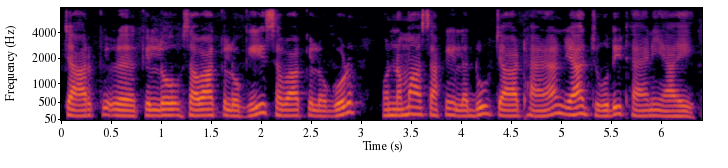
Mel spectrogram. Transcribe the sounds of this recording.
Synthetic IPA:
t͡ɕaːɾkɪlosɐʋakɪloɡiːsɐʋakɪloɡʊɽ | ʊnə̆mãɐsãːkʰelɐɗũt͡ɕaːɾʈʰaːɪɽ̃añjad͡ʑuːd̪iʈʰaːɪɽ̃iaːɦeː

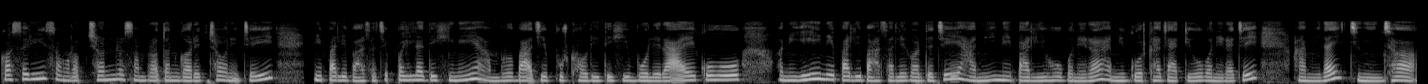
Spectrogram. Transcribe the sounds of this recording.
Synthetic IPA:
kʌsʌɾisʌŋrʌk̚t͡sʰʌnrʌsʌmrod̪ʱʌnɡʌɾekt͡sʰʌbʱʌnḛt͡saĩnepalibʱasat͡saĩpʌɦilad̪ekʰineɦamrobad͡zepurkʰawɾid̪ekʰiboleɾʌ̰ʔa̰ekoɦoʌnijeɦinepalibʱasaleɡʌrd̪ʌt͡saĩɦaminepaliɦobʱʌneɾʌɦamiɡorkʰad͡zat̪iɦobʱʌneɾʌt͡sãĩ | hamilajt͡sinint͡sʰʌ

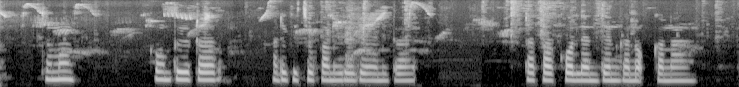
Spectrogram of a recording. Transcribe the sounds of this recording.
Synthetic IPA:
t͡ʃɛman | kɔmpjuʈaɾ | aɖikit͡ʃʰukaniɾɛɡɛɛnit̪a | ʈakakɔlɛnd̪ɛnɡanɔʔkana

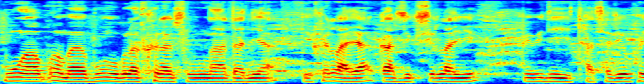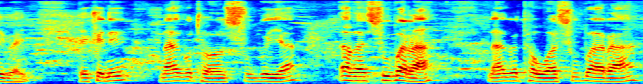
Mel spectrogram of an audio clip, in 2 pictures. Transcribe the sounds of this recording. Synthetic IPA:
buŋaamabuŋɔbalakʰɯnasuŋŋadanijad̥ekʰalajakaɾziksilajɯ | b̥ibiditʰasaɾijɔpʰɯjba̰j | d̥ekʰanɯ | naɡɯtʰawasuɡɯjaː | basubaɾa | naɡɯtʰawasubaɾa

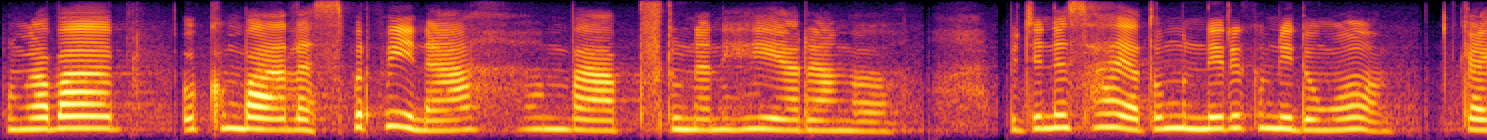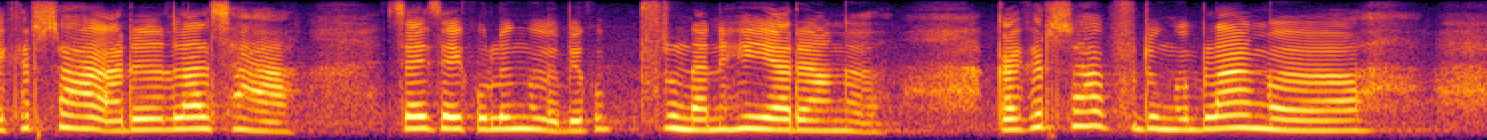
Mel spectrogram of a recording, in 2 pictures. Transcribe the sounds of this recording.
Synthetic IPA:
ɾuŋaba | ɯkʰɯmbalaspɯɾpʰɯinahɯmbapʰuduŋnanɯɦɯjaɾaŋɯ | bidinɯsahajatɔmɯnːɯjɾɯkʰɯmnidɔŋɯ | kajkʰɯɾsahaːɾɯlalsaɦazajzajkɔlɯŋɯbekupʰuɾɯŋnanɯɦɯjaɾɯaŋɯkajkʰɯɾsahapʰuduŋɯblaŋɯ

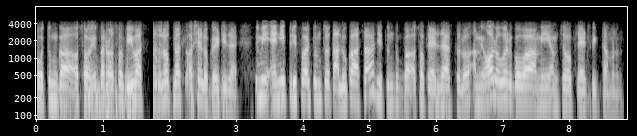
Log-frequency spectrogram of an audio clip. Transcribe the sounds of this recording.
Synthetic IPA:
ɦot̪umkaə̰sɔebəɾəsɔʋiʋəst̪əlɔpləsə̰ɕelokəliʈiːd͡zaj | t̪um̤iːʔeniːpɾifəɾt̪umt͡sɔt̪alukaːsad͡ʑit̪uːnt̪umkaʔəsɔflɛʈ̚d͡zajəst̪əlɔʔa̰m̤iːɔloʋəɾɡoʋaːmiːamt͡sɔflɛʈfik̚t̪am̤əɽ̃ːn

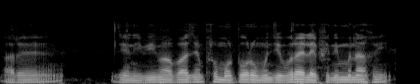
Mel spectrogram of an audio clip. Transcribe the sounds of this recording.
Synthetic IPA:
a̰ɾɯ | zenibimaβazɯŋpʰɾɔmɔt̚bɔɾɔmɯnzɯbɯɾajlajpʰinimɯnakʰɯj

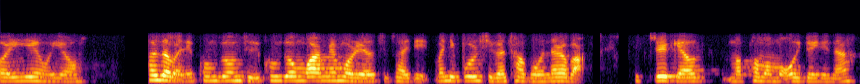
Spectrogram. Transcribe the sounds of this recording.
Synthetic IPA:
ojeŋojew | hʰɐzɐbɐnikʰuŋzomsikʰuŋzomwaɾmemoɾielsosajdimɐnipuɾsiɡɐsʰaɡonːɐɾɐbɐ̰ | histɾikelt̚mɐpʰɐmɐmɐojdojninɐ

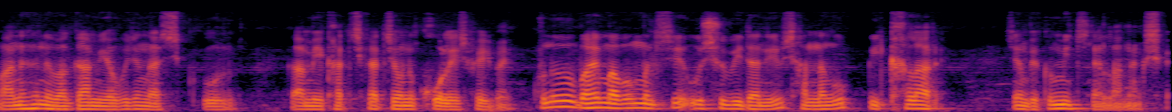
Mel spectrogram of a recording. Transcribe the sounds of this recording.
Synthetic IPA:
manɯɦɯnɯβaɡamiawbuzɯŋnaskʰul | ɡ̥amikʰat̚si̥kʰat̚t͡ʃiawnukʰoled͡ʒpʰejba̰jkʰunubahajmabamɯnseʔusubidanisanːaŋɡukikʰalaɾe | z̥ɯŋbikʰumitt͡ʃina̰lʔa̰na̰ŋsi̥ɡa

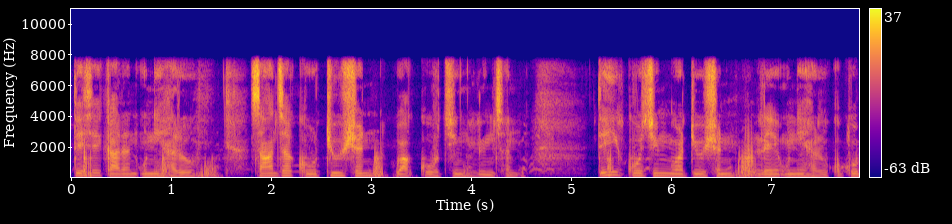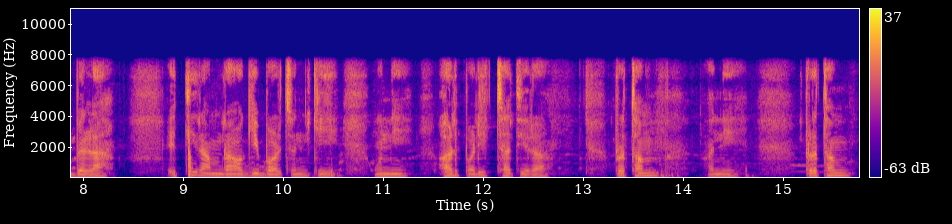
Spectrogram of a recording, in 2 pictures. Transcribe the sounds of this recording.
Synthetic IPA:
t̪esʌjkaɾʌnuniɦʌɾusãd͡zʌkoʈjusʌnwakot͡siŋɡlint͡sʰʌn | t̪eɦikot͡siŋɡwaʈjusʌnleuniɦʌɾukokobela | et̪iɾamraːɡibʌrt͡sʰʌnkiunihʌɾpʌɾik̚t͡sʰat̪iɾʌ | prʌt̪ʰʌm | ʌniprʌt̪ʰʌm

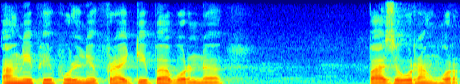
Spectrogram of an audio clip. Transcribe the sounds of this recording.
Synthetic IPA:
aŋnipʰepʰɔlnipʰɾajdibabɔɾnɯ | b̥azɯwɾaŋɦɔɾ

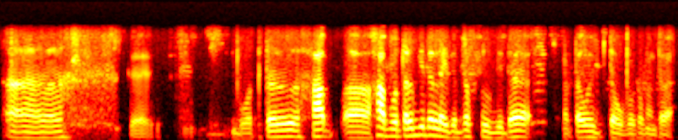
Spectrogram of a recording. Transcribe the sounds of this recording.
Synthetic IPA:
k | bɔtɐlhap̚hab̚ɔtɐlɡidɐlɐjkədɾapʰulɡidɐ | ɐtaojtawbɾɔkamatɐ̰

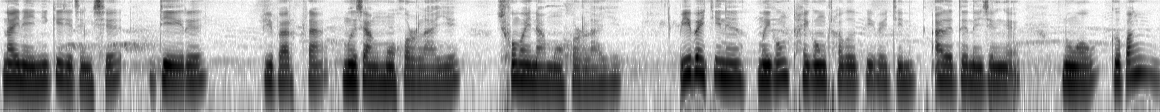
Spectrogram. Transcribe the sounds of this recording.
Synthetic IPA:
najnajniɡizɯzɯŋsɯdeɾɯ | b̥ibaɾpʰɾamɯzaŋmɔhɔɾlajɯ | sɔmajnamɔhɔɾlajɯ | b̥ibajtinɯmɯjɡɔŋtʰajɡɔŋpʰɾabɯbibajtinɯa̰ɾɯdɯnɯjzɯŋɯ̰ | nuŋawɡ̥ɯbaŋ

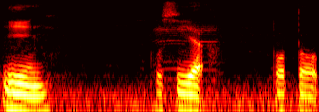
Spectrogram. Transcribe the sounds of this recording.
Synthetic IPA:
iɲ | kusiaʔ | pot̪o

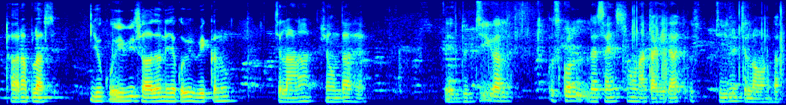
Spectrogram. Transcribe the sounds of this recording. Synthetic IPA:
əʈʰːaːɾãːpləs | d͡ʒoːko̰ːiːbiːsaːd̪ənjãːkoːiʋiːʋɪknũːt͡ʃəlaːɽ̃aːt͡ʃãːʊ̃nd̪aːɦɛː | t̪ḛːd̪ud͡ʒḭːɡəl | ʊskoːlːɛːsɛ̃ːnsɦoːɽ̃aːt͡ʃaːɦiːd̪aːʊst͡ʃiːznũːt͡ʃəlaːʊɳd̪aː

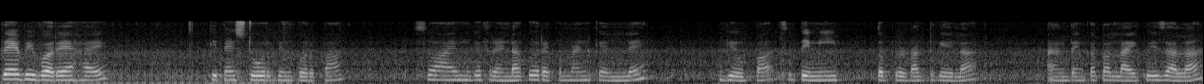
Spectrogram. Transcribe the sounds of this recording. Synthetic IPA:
t̪ɛ̃bʱĩbəɾɛ̃ɦaj | kit̪ɛ̃jsʈoɾbinkɔɾpã | sɔajm̤uɡɛfɾẽɳɖakuɾɛkəmɛ̃ɳɖkɛlːɛ̃ | ɡewpasɔt̪emi | t̪ɔpɾɔɽakʈɡɛla | anit̪̬ɛ̃ŋkat̪ɔlajkujd͡zʱala

